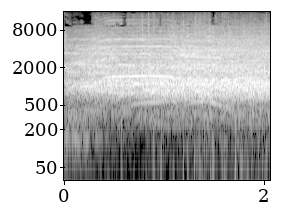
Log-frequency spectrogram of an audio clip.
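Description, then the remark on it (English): A dense, steady wash of audience applause mixed with some cheering, loud and continuous for about two seconds, with no speech over it. “You hear that applause?”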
